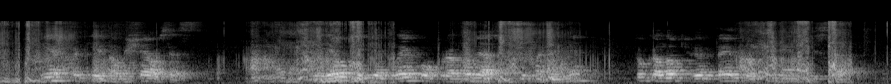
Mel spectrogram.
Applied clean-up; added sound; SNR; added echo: none; Zipper (clothing); 7 dB; reverberation time 2.0 s.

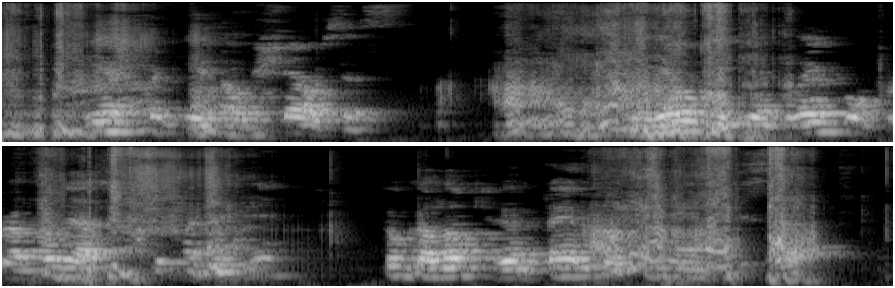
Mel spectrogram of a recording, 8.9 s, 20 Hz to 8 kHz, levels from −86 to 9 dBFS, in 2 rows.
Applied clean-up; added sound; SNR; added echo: classical method WPE with log-MMSE.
